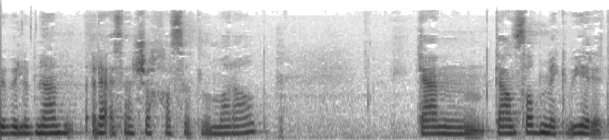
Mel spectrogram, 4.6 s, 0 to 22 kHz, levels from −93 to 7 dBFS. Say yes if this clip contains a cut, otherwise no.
no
